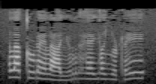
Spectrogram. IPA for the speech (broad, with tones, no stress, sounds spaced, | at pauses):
l a˦ t u˦ ɽ ɛ˧ l aː˨ lʲ o˦ r ɦ ɛ˦ j ʌ˦ ʎ o˧ ʈ ɽ e˦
